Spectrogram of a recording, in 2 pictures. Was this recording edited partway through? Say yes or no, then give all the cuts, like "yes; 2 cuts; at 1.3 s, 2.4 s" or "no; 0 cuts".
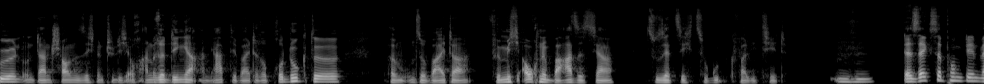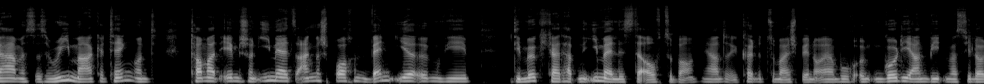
no; 0 cuts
